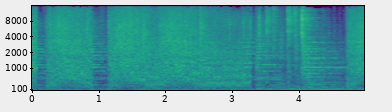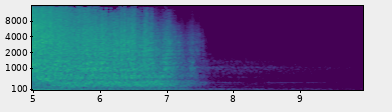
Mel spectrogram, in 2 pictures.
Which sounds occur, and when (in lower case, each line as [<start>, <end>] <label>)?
[0.00, 0.95] artillery fire
[0.00, 9.95] music
[1.11, 3.46] artillery fire
[4.67, 7.69] artillery fire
